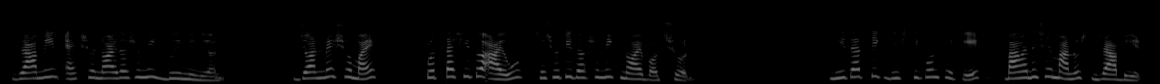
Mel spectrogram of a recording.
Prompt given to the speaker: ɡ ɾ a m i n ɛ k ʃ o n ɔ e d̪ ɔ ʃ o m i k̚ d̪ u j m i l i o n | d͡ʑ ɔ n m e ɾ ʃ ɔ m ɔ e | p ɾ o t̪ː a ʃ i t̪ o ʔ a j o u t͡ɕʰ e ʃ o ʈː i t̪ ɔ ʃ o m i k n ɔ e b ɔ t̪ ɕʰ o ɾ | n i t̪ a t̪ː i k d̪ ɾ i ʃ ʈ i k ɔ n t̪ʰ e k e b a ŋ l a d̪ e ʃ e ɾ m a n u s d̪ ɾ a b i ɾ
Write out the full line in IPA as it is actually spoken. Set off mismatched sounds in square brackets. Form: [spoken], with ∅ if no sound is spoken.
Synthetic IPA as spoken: ɡ ɾ a m i n ɛ k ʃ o n ɔ e d̪ ɔ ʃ o m i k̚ d̪ u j m i l i o n | d͡ʑ ɔ n m e ɾ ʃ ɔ m ɔ e | p ɾ o t̪ː a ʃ i t̪ o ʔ a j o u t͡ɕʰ e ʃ o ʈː i [d̪] ɔ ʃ o m i k n ɔ e b ɔ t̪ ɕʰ o ɾ | n i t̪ a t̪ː i k d̪ ɾ i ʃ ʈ i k [o] n t̪ʰ e k e b a ŋ l a d̪ e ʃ e ɾ m a n u [ʃ] d̪ ɾ a b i ɾ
